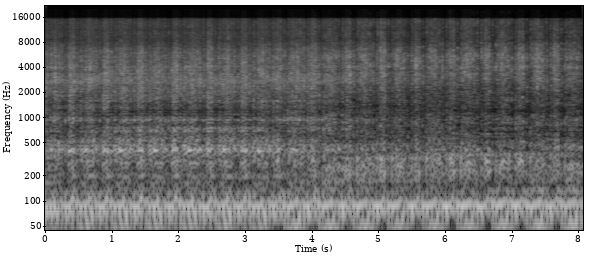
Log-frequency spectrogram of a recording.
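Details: 1973 Duster engine idling at startup after reinstalling resurfaced heads: steady, even low rumble with regular beat, no knocks or ticks; sounds good, small valve cover gasket leak to tighten, owner hopes no more water in the oil.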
